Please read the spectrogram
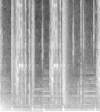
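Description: Background music with a steady bass, over a series of sharp ticks, about three or four a second, from the case-opening reels spinning on a CS:GO case-opening website.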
